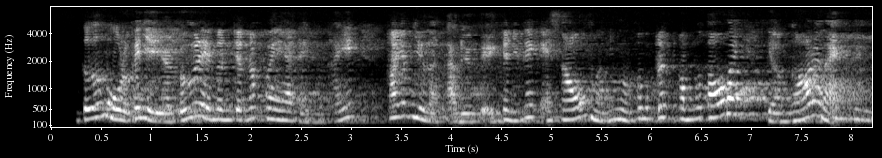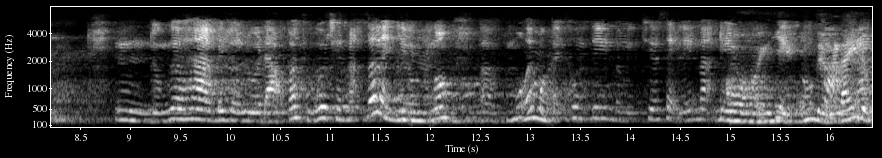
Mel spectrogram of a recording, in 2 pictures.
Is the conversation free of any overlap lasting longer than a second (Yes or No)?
No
